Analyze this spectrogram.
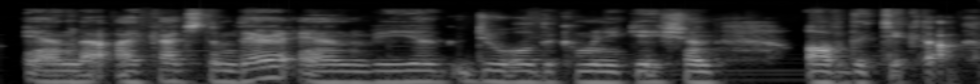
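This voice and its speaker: With a non-native accent, a woman talks at a moderate pace. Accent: foreign accent, noticeable. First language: Russian. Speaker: real estate agent. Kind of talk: interview. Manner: halting, many fillers.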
